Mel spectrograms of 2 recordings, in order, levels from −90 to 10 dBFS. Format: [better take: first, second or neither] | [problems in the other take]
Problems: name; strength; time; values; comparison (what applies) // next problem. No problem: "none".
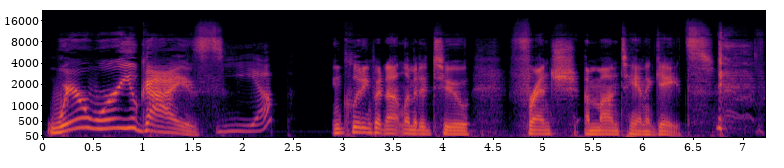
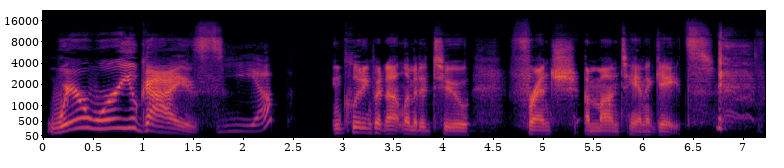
first | thin; very; fading below 450 Hz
